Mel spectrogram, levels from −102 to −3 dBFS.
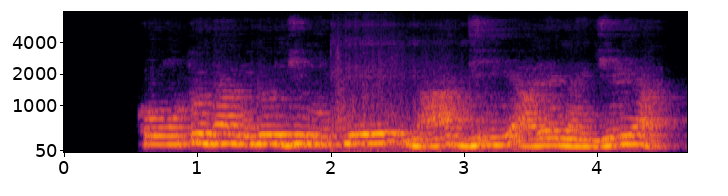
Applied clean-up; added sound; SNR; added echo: neural separator model SepFormer DNS4.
